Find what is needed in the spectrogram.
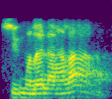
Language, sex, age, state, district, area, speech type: Bodo, male, 18-30, Assam, Kokrajhar, rural, conversation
